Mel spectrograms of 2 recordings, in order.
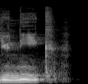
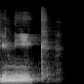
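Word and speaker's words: Unik: The other thing to point, so just on the tooling landscape here, there is kind of a newish tool out there it's pronounced Unique.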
